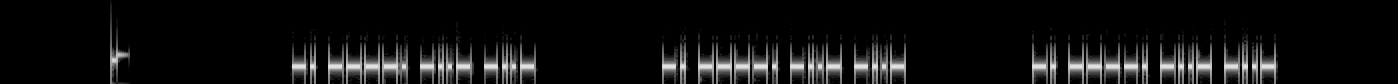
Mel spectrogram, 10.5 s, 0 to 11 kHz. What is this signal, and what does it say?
Morse code, heard as a keyed tone, about 34 wpm, 700 Hz. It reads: N9XX N9XX N9XX
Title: Easy Call Signs Repeated 3x - 35wpm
